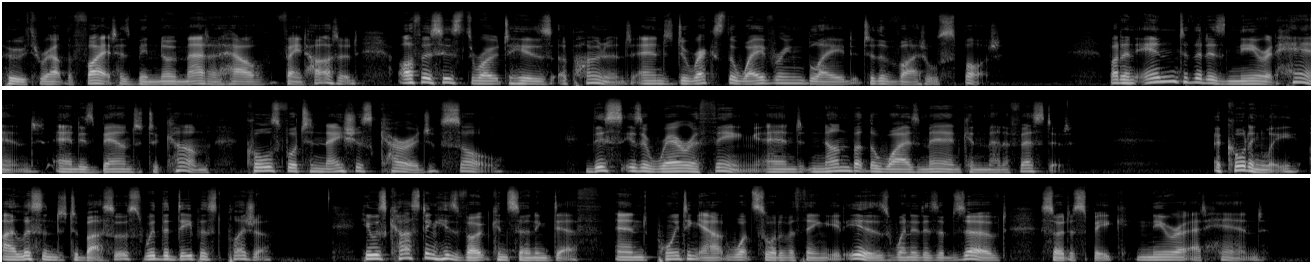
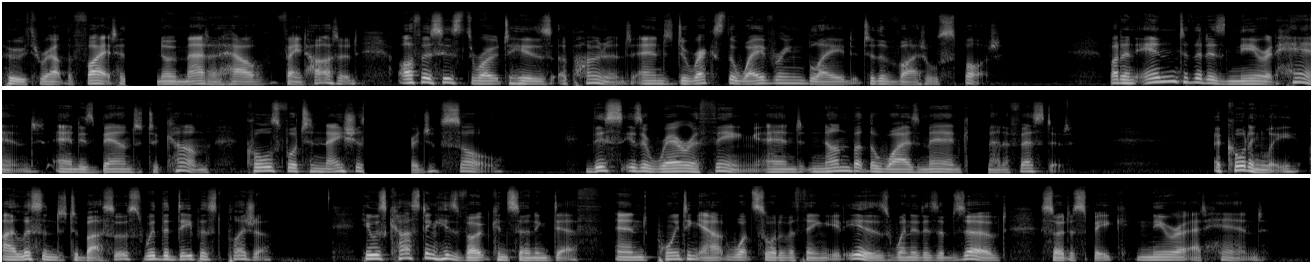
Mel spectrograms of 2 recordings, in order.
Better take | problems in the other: first | audio cutting out; at 1 s, at 17 s and at 23 s

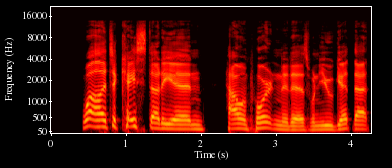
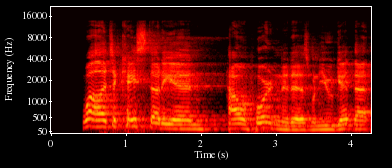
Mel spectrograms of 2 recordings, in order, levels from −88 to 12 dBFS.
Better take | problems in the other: first | room echo; very slight; dies away in 1.3 s

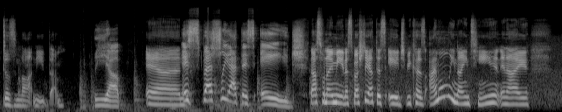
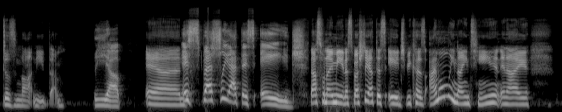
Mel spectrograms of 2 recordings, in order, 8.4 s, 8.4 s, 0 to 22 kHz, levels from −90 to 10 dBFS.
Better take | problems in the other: second | rain or running water; faint; throughout; 30 dB below the speech

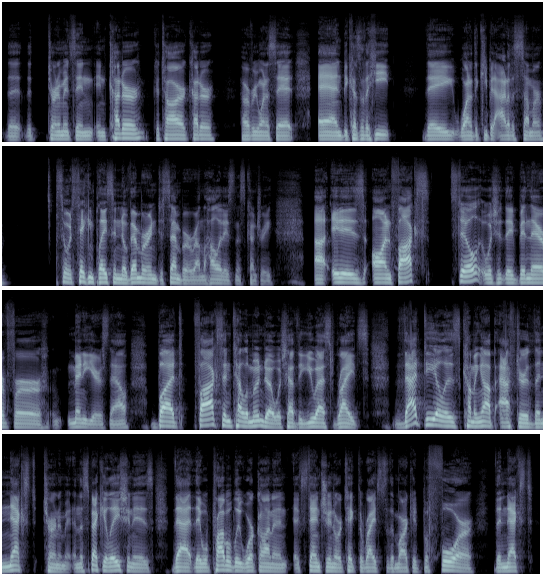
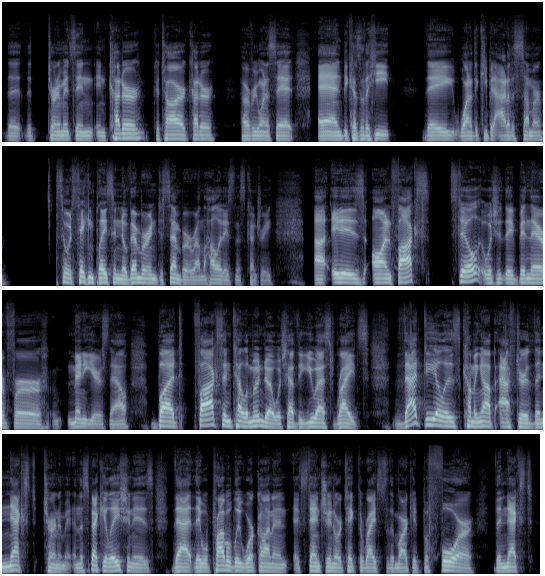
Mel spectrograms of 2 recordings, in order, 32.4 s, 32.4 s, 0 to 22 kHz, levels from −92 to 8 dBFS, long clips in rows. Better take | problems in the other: neither | none

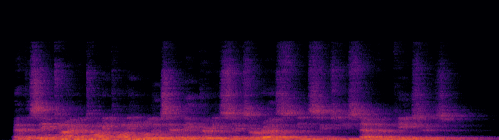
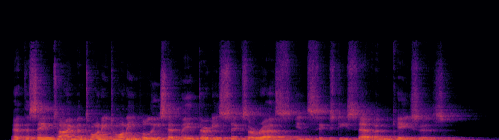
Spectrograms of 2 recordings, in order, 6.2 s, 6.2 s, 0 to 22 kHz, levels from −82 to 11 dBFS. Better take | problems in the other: second | room echo; strong; dies away in 1.6 s; slight in the second // off-mic speech; far; somewhat distant in the second

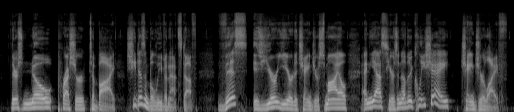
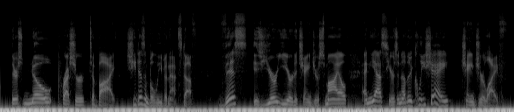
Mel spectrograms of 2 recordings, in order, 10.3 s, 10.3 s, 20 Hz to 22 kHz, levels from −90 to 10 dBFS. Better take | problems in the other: first | low rumble; loud; throughout; 3 dB below the speech

